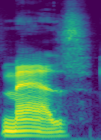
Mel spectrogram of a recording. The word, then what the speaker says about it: Mads: You know, I learned it's pronounced Maz, no D. – Really? – I mean, it has a D, but the D is silent.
